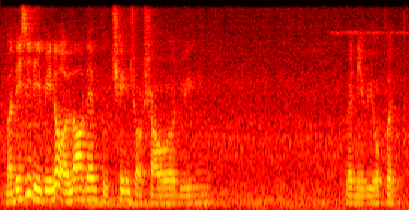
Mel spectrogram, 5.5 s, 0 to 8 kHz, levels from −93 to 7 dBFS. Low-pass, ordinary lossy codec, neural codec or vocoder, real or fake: 7.2 kHz; none; none; real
